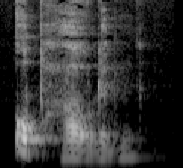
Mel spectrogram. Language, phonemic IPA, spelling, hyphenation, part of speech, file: Dutch, /ˈɔpˌɦɑu̯.də(n)/, ophouden, op‧hou‧den, verb, Nl-ophouden.ogg
- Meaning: 1. to finish, end (to come to an end) 2. to cease, stop 3. to hold up, to hinder 4. to uphold, keep up, maintain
